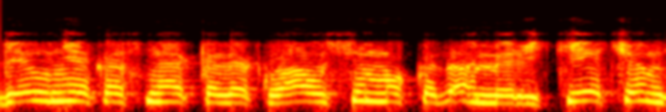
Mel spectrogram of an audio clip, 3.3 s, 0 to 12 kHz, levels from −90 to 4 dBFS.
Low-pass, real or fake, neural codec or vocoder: 7.2 kHz; real; none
